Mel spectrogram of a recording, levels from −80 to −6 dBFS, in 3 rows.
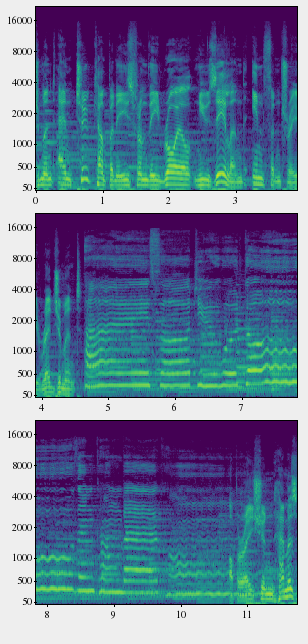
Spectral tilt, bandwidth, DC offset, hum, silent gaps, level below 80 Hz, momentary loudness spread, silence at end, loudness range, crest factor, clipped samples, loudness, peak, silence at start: -5 dB/octave; 16 kHz; under 0.1%; none; none; -50 dBFS; 7 LU; 0 s; 3 LU; 16 dB; under 0.1%; -22 LUFS; -6 dBFS; 0 s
